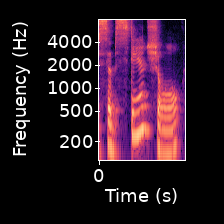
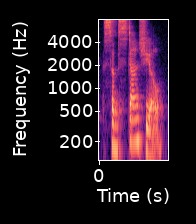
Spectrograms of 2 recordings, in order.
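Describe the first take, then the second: First: The ending is one syllable, a dark L. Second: The ending is two syllables, an ee sound then L. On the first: The speaker calls it right. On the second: The speaker calls it wrong.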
